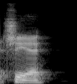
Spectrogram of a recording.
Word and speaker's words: Chie: This week's matchup is going to be between Chi, or how do you say her name? Is it Chie? – Yeah, Chie. – Chie, okay, yes.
